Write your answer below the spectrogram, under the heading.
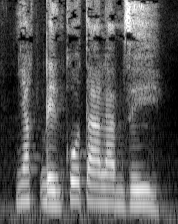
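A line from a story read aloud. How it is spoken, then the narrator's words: Cold shout. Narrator (Vietnamese): Quân Vĩ Dương lạnh lùng hét lên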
